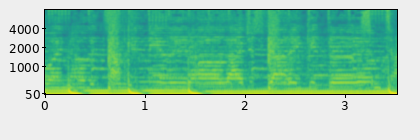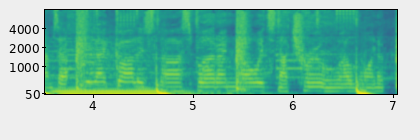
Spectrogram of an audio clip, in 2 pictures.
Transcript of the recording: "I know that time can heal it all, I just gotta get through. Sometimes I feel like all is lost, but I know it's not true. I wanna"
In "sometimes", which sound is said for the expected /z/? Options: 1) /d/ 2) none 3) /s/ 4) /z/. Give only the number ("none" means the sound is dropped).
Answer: 4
